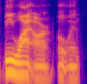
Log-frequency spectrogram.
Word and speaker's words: Byron: thought was Myron Young Who I thought his name was Byron not Brian it's I think it's spelled just like the way you spell it's inspiring it's b-y-r-o-n it's Byron because he's the edge rusher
